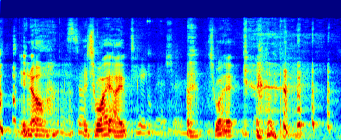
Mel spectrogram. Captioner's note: laughing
